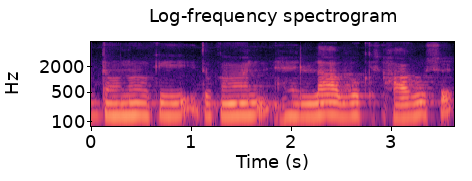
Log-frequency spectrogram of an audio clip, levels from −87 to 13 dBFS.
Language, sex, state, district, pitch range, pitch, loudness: Hindi, male, Bihar, Jahanabad, 135-140 Hz, 140 Hz, -17 LUFS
